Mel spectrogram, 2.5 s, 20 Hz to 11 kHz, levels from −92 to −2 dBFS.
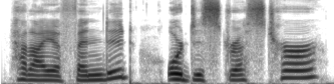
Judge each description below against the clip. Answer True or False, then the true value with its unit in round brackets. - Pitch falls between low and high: False (220 Hz)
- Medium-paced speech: True (145 wpm)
